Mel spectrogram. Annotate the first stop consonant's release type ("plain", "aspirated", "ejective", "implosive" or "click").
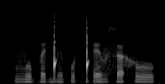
plain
